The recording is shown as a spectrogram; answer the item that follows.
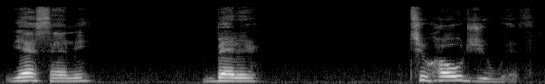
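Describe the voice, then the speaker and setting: A hulking, hungry woman looms over a small shopkeeper in a storybook tale, voiced by a man. She speaks slowly in a mellow, fairly high voice, smug and threatening, always thinking about food. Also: steady tone. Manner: greedy, threatening. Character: huge hungry woman, menacing giant of a neighborhood.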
